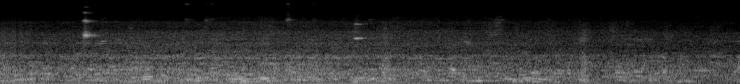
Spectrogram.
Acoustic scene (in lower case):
subway train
